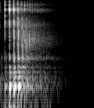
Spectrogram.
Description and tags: ping pong ball hall
ball, pong, ping, reverb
